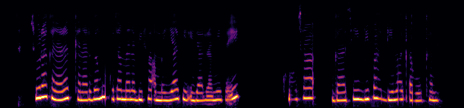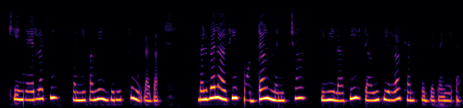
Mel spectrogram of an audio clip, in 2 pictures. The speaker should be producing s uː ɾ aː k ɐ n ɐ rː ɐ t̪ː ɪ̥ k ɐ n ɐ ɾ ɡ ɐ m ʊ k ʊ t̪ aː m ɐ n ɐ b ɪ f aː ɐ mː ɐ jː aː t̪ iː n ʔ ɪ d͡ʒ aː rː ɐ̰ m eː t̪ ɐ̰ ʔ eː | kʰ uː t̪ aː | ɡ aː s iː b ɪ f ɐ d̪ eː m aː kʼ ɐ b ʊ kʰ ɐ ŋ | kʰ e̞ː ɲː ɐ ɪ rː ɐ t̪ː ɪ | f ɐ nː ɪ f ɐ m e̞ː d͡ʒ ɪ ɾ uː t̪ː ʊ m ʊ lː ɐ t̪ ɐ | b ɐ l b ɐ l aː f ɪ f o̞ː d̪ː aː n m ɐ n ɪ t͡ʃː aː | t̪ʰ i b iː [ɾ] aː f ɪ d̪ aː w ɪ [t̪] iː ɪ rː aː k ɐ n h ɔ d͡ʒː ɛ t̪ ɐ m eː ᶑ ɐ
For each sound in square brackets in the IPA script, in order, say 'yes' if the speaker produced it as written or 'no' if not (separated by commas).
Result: no, yes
